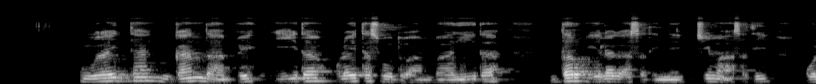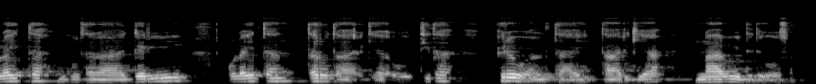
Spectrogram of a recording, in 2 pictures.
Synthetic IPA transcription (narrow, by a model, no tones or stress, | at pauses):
wɔlɐjt̪ːɐnɡɐnd̪aːpːɛ | jiːd̪ɐwɔlɐjt̪ːɐsoːd̪ɔɐmbaːjiːd̪ɐ | d̪ɐɾɔjɛlɐɡɐːsɐt̪ɪnːɛt͡ʃʼɪmɐːsɐt̪ɪ | wɔlɐjt̪ːɐɡʊt̪ɐɾaːɡɛɾɪwɪwɔlɐjt̪ːɐnd̪̥ɐɾɔt̪aːɾɪkɪjaoːt̪ːɪd̪ɐ | pɪɾɛɐlt̪aːjt̪aːɾɪkɪja | naːbɪːd̪ːɛd̪ɛʔoːsɔnɐ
